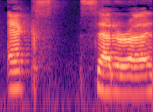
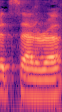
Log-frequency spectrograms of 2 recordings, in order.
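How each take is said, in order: First: It begins with an 'ex' sound. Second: It begins with an 'et' sound. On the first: The speaker calls it wrong. "X cetera instead of et cetera" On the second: The speaker calls it right. "instead of et cetera"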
